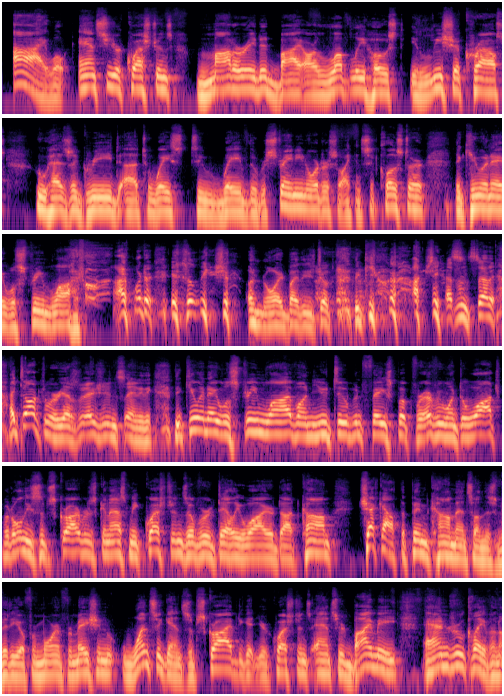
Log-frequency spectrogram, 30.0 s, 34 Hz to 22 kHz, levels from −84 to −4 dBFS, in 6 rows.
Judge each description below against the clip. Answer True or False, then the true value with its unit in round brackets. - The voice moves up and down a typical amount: False (5.8 semitones)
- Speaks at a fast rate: True (210 wpm)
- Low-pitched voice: True (130 Hz)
